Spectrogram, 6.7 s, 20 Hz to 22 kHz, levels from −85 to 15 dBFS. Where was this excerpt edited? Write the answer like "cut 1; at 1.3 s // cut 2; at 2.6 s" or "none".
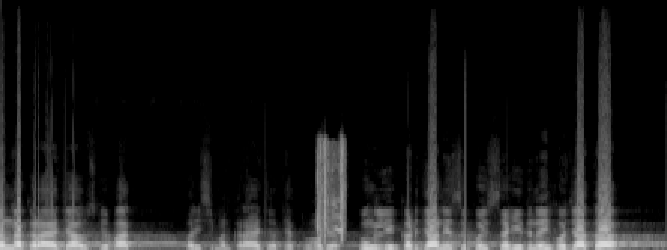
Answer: cut 1; at 3.4 s

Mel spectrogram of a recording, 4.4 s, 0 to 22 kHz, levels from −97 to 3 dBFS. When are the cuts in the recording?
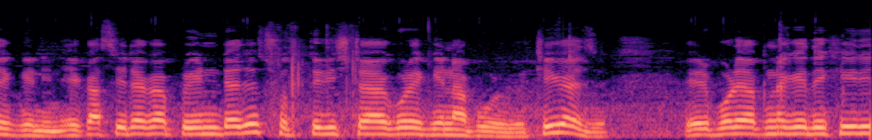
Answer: none

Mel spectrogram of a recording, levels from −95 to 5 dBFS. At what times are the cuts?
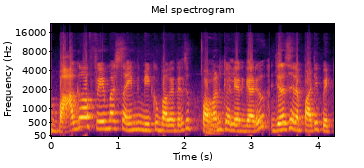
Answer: cut 1; at 3.3 s

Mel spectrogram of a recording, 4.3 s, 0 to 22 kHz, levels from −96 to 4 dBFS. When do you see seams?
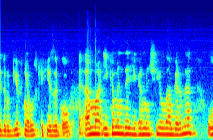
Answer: cut 1; at 1.6 s

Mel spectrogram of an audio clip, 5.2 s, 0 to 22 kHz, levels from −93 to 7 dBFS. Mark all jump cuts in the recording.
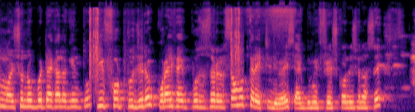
cut 1; at 1.1 s // cut 2; at 2.8 s

